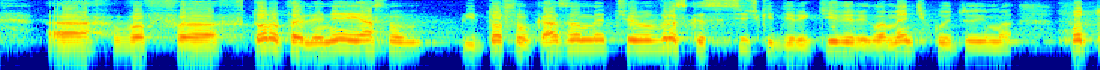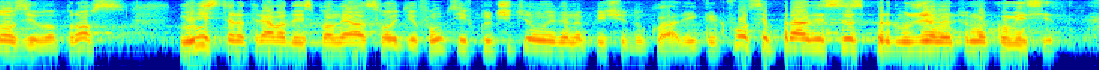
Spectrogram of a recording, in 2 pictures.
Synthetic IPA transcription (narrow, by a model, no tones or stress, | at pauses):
vɐfft̪ɔɾət̪əlinɛɛjasno | it̪ɔt͡ʃnokazvɐmɛt͡ʃɛvɐvɾɤskəsəssit͡ʃk̟id̪iɾɛk̚t̪iviːɾɛɡlˠɐmɛnt̪i̥koit̪oimə | pot̪ɔzivɐpɾɔs | minist̪əɾət̪t̪ːɾʲabvəd̪ɐispɐlˠnʲavɐsvɔit̪ɛfuŋk̚t̪siːfklʲut͡ʃit̪ɛlˠnoid̪ɐnɐpiʃɛd̪oklˠa̰d̪iːkɐkvɔsɛpɾavisɐspɾɛd̪lˠoʒɛnʲiɛt̪onɐkomisiət̪ə̥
